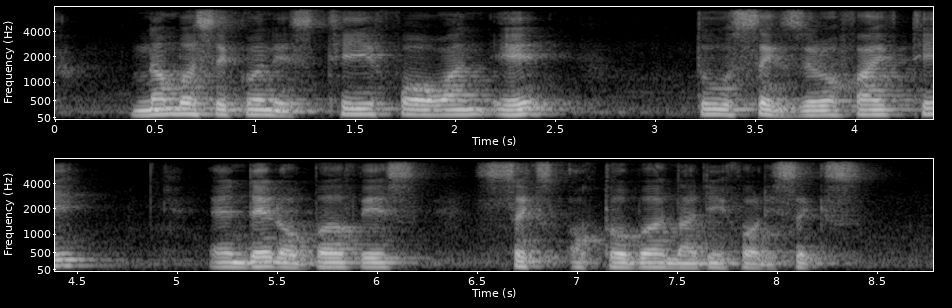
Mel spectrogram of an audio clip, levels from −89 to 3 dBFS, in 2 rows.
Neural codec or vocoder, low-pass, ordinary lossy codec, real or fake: none; 7.2 kHz; none; real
